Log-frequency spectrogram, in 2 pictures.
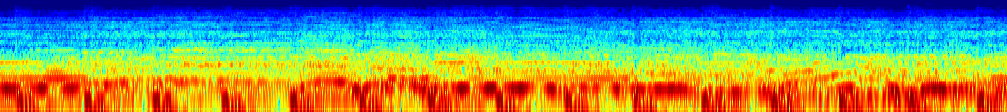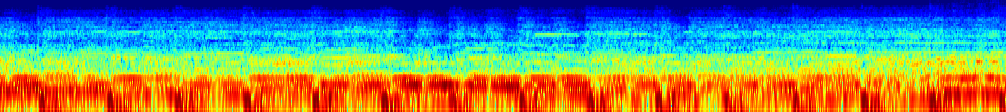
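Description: Live Breton punk band playing: electric guitar and bass over a fast, steady beat of about four pulses a second.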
